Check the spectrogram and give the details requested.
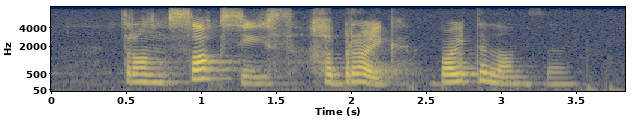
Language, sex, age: Afrikaans, female, 19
